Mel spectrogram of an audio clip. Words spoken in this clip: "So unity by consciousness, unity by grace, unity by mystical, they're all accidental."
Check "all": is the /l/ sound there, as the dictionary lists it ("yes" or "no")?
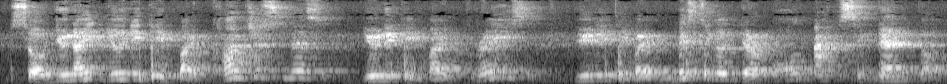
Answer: no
